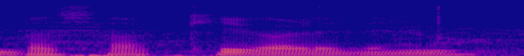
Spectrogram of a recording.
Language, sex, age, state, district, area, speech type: Punjabi, male, 30-45, Punjab, Mansa, urban, spontaneous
